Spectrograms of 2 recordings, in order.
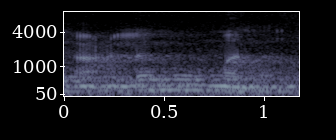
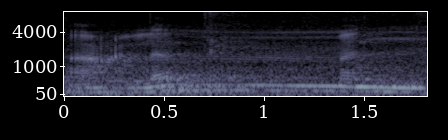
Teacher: mim ketemu mim boleh idgham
